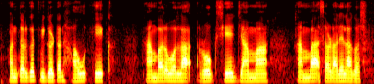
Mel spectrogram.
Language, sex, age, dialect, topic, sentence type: Marathi, male, 18-24, Northern Konkan, agriculture, statement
